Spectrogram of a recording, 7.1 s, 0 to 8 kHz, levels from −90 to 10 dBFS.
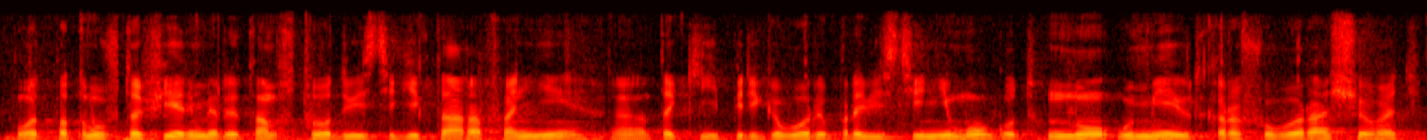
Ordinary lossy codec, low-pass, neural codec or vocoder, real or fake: none; 7.2 kHz; none; real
